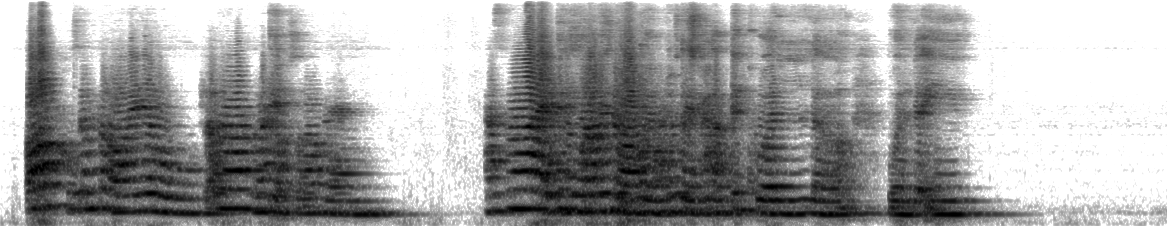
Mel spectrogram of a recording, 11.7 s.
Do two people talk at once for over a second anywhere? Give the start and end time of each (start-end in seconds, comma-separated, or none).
5.6-7.2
